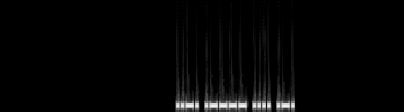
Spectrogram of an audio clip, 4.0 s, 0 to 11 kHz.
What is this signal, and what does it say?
Morse code, heard as a keyed tone, about 51 wpm, 700 Hz. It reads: F1HR
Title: DXCC-100 Call Signs - 4 Characters - Repeated 3x - 50wpm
